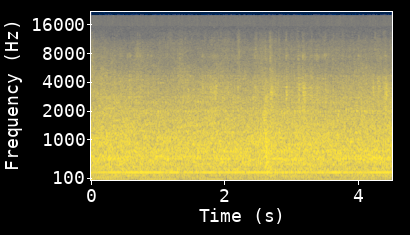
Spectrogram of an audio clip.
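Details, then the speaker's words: 2016 Mercury 40hp four-stroke outboard, 20in shaft, 474 hours, 150 PSI on all 4 cylinders, freshly serviced: steady even idle in neutral after forward, constant low hum with water splash, spraying good telltale water, no knocks or misses. "Spraying good water. Going forward. Neutral."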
